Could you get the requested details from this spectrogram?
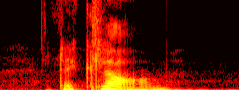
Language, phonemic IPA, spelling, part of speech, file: Swedish, /rɛˈklɑːm/, reklam, noun, Sv-reklam.ogg
- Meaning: advertisement (commercial solicitation)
